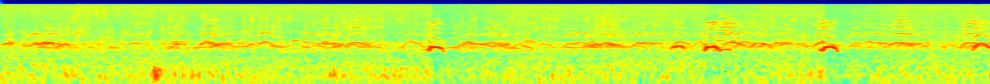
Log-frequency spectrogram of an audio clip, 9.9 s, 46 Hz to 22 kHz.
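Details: Wintering Tundra swans, a flock landing and flying in V formation on 7 February 2015, Canon PowerShot SX60 HS with external microphone: dense chorus of overlapping honks, with several louder, closer bugled notes every second or two.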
